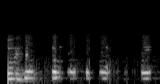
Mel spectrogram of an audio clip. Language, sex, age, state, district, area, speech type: Bengali, male, 45-60, West Bengal, Hooghly, rural, conversation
